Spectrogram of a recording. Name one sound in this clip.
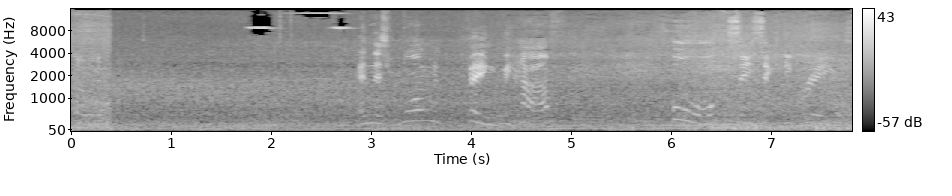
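A car engine rumbles as a car drives slowly past.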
